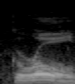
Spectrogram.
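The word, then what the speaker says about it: Grohl: pronounce the last name it's GRL it's it's not GRL Groll with an o i pronounced get it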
